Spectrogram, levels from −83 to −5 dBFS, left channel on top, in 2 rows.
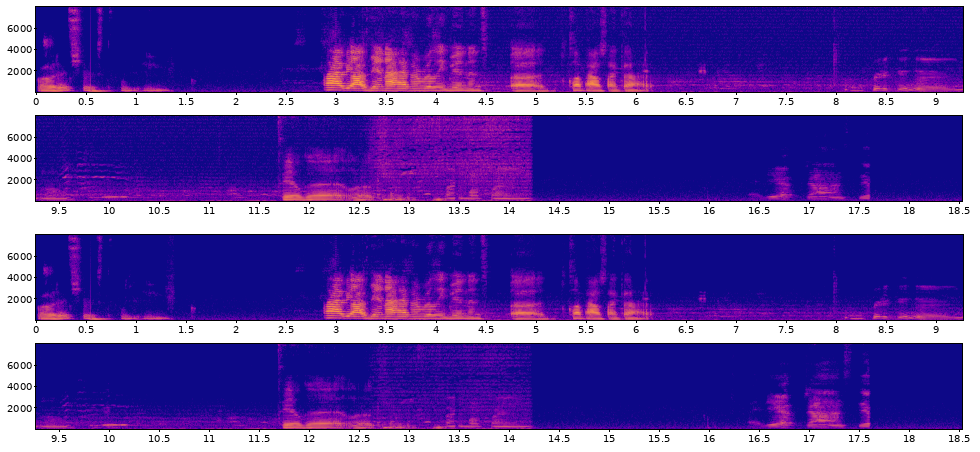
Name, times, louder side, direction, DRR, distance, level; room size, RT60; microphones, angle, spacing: voice 1, 0.0-1.3 2.9-6.2 11.7-13.4, left 3 dB, 10° left, 0.3 m, -30 dB
voice 2, 2.4-3.0 3.3-3.8 6.6-6.7 8.0-9.7 13.3-14.3, left 1 dB, 30° left, 2.2 m, -46 dB
sound 1, 3.3-14.2, left 6 dB, 75° left, 1.6 m, -51 dB
voice 3, 16.4-17.6, right 4 dB, 80° right, 0.8 m, -43 dB
head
